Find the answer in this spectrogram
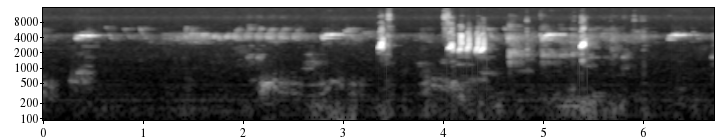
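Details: Captive scaly-breasted munia singing actively: drawn-out high thin whistles broken by quick clicking, rattling bursts, with faint low background hum.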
